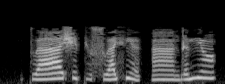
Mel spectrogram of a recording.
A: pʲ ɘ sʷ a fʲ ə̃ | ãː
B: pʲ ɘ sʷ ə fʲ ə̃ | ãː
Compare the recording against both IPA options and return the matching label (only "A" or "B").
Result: A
